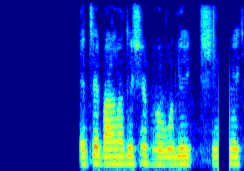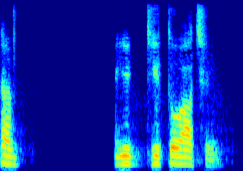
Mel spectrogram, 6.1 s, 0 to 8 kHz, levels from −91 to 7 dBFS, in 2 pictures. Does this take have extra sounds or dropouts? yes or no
yes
